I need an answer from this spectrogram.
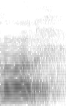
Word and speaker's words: Milano: Blimey, and you're based in Milano? Yeah. Why am I saying Milano? Milan. Milano. I'm English. Is that how you say it in Italian? Milano. Milano. Simply Milano.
